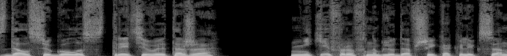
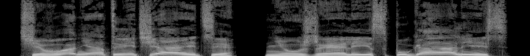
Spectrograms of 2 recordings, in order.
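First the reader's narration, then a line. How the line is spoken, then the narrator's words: Shouting, loud guffaw. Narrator (Russian): Кричавший громко загоготал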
